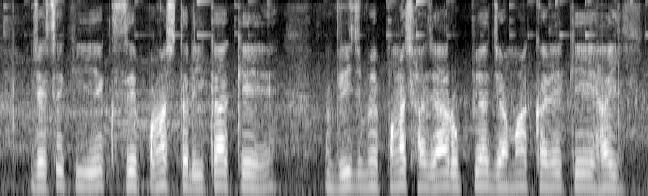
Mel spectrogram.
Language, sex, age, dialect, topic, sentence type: Magahi, male, 36-40, Western, banking, question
